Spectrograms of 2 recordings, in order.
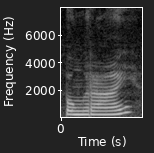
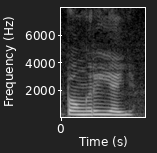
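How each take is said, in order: First: The last vowel sounds like 'ai'. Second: The last vowel sounds like 'iei'. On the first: The speaker calls it wrong. "on ne dit pas Pongrai" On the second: The speaker calls it right. "on dit Pongriei"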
